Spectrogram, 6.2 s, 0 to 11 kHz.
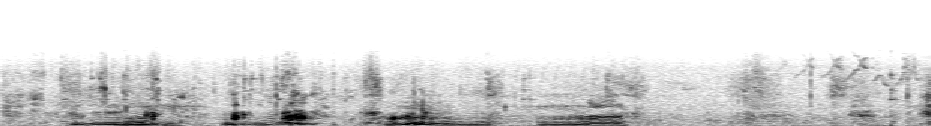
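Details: Rough play between Bailey, a seven-month-old chocolate Labrador puppy, and Vaska, a 20-month-old Ridgeback: low, throaty growl-like grumbles come in uneven bursts about once a second, with scuffling and a person's voice in the background.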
